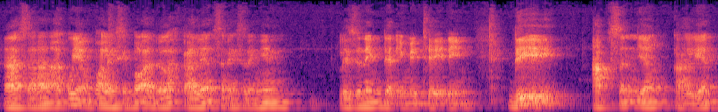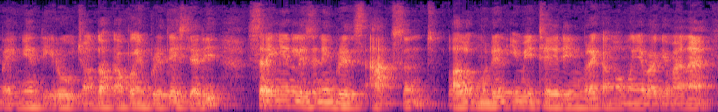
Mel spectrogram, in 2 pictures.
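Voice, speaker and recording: Deep-voiced man giving a chatty lesson. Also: fairly even intonation, darkish tone. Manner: chatty, repeats example words slowly. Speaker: English teacher. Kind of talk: casual online pronunciation lesson. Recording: echoey room, mic far off, dull sound.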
